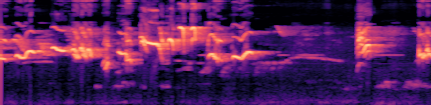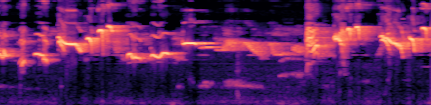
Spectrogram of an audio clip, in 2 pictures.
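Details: Lure song of an Oriental magpie-robin for getting kacer birds to sing quickly. Rich run of sweet whistles, trills and scratchy notes, a short silence after four seconds, then dense rapid phrases resume.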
